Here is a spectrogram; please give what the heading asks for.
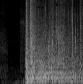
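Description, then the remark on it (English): After a brief hush, a trap door into a dark, dusty cellar is smashed in with a great axe in one swipe: one sudden, loud crash that carries on as a heavy, sustained clatter of breaking and falling debris. “falls through the trap door, having broken it in with her axe in one swipe.”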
